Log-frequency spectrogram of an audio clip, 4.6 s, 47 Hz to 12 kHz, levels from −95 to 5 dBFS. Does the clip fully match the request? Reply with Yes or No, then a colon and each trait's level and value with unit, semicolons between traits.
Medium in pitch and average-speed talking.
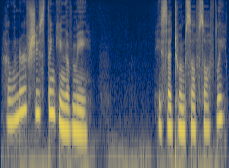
No: high, 210 Hz; average, 155 wpm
